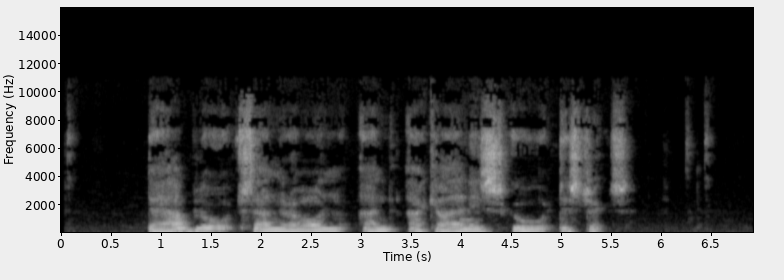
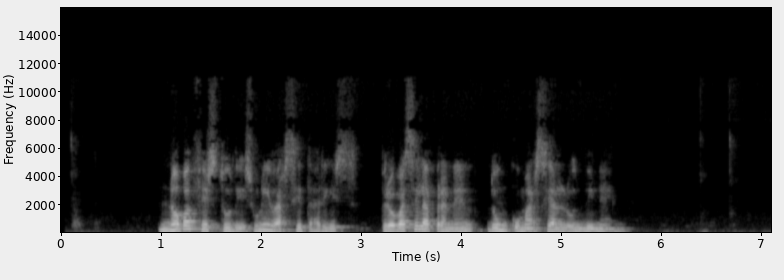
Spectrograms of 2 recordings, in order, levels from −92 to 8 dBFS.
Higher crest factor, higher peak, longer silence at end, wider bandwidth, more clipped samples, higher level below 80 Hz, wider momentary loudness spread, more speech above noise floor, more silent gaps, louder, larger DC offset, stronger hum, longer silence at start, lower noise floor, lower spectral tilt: about the same, 18 dB vs 20 dB; about the same, -6 dBFS vs -8 dBFS; second, 0.45 s vs 1.45 s; about the same, 10.5 kHz vs 10.5 kHz; neither; first, -60 dBFS vs -66 dBFS; about the same, 9 LU vs 10 LU; second, 46 dB vs 51 dB; neither; first, -23 LUFS vs -26 LUFS; neither; neither; second, 0.05 s vs 1 s; second, -69 dBFS vs -76 dBFS; second, -4.5 dB/octave vs -7 dB/octave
